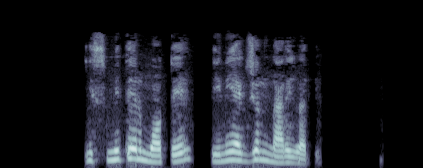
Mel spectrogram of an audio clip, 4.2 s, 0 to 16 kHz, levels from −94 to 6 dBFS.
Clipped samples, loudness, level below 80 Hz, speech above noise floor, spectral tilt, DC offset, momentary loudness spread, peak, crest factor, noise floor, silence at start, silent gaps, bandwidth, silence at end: under 0.1%; -18 LUFS; -60 dBFS; over 73 dB; -6.5 dB/octave; under 0.1%; 11 LU; -2 dBFS; 18 dB; under -90 dBFS; 0.85 s; 1.95-2.11 s; 7.8 kHz; 1.15 s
